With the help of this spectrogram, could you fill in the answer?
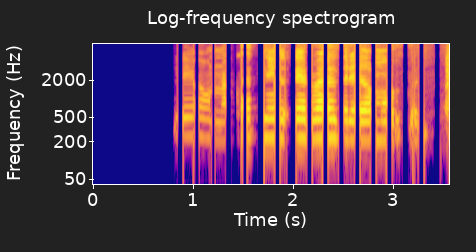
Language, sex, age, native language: Icelandic, female, 13, Icelandic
